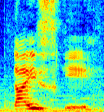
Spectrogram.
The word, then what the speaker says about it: Daisuke: Emphasis on the first. That's the important part.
